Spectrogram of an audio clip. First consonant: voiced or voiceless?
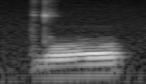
voiced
